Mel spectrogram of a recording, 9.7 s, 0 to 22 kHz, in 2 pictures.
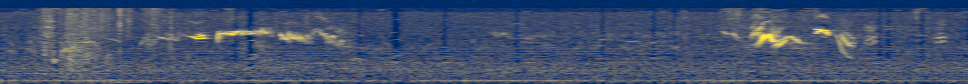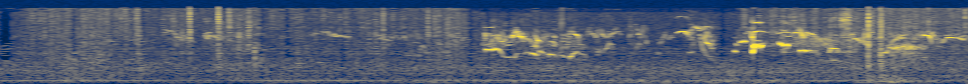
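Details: Starling flock at an osprey nest in Charlo, Montana, recorded 10/07/2019 by a live nest camera: scattered whistled and slurred calls, some sliding downward, with short chirps between them, over a steady low hum.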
